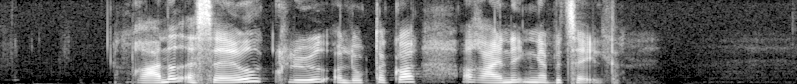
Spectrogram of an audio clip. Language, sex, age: Danish, female, 21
